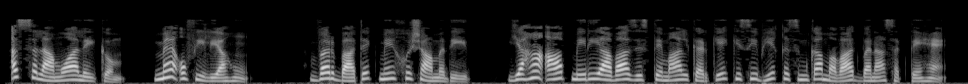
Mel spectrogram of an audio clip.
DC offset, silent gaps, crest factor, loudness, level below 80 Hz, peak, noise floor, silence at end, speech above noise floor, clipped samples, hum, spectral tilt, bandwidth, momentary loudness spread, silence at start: under 0.1%; none; 18 dB; -19 LUFS; -50 dBFS; -2 dBFS; -53 dBFS; 0.25 s; 35 dB; under 0.1%; none; -6 dB/octave; 8.8 kHz; 12 LU; 0.1 s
